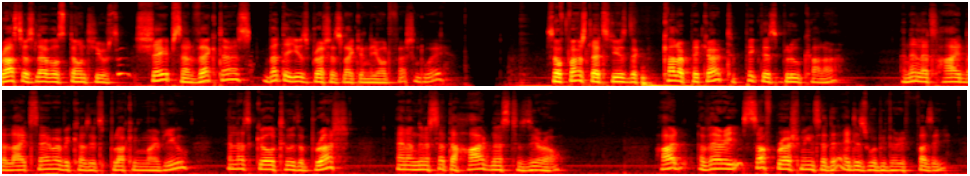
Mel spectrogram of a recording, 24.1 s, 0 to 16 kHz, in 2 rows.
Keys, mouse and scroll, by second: 6.9 click, 7.7 click, 9.9 click, 11.6 click, 12.2 click, 14.1 click, 15.9 click, 17.2-20.1 drag, 22.3-22.8 scroll up 1, 23.3 click, 23.8 click.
